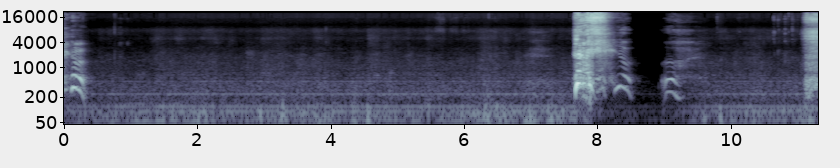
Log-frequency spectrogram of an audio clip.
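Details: Induced sneezes in an adult: three forceful, wet sneezes with sharp explosive bursts and a voiced cry on each, separated by quiet room noise.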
